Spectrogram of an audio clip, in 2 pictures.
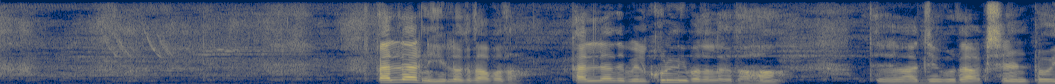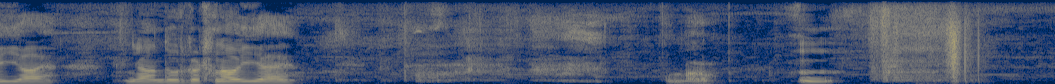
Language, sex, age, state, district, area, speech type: Dogri, male, 30-45, Jammu and Kashmir, Kathua, rural, spontaneous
